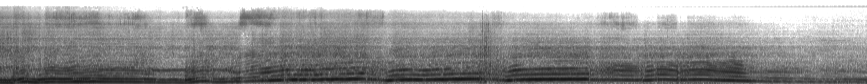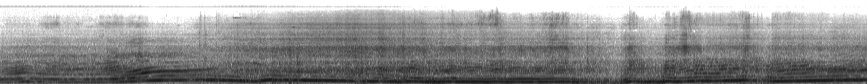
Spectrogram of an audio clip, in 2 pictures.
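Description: Citroën Saxo competition car's engine revving hard and easing off again and again as it is driven through tyre chicanes, the pitch climbing and dropping every couple of seconds.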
